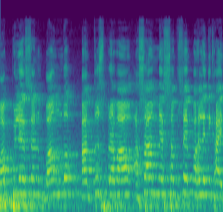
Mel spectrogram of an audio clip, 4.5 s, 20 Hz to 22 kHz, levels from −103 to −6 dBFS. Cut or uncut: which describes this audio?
cut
